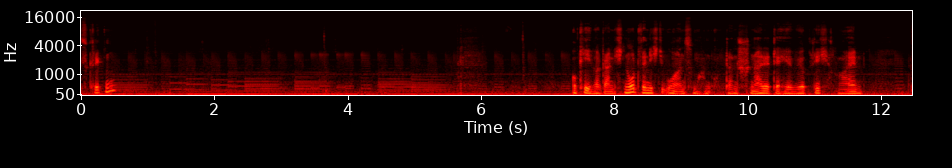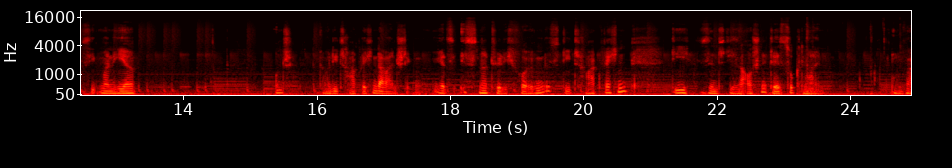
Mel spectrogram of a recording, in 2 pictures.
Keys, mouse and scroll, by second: 8.6-14.6 drag, 15.0-15.4 scroll up 1, 15.6-18.1 drag, 18.7 scroll up 1, 19.5 scroll up 1, 20.4-20.8 scroll down 1, 21.6 click, 23.3 KP_1, 24.6 shift+click.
